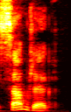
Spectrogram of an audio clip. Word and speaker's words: subject: In a similar way, subject, which is something that is being discussed or considered or studied, requires that the first syllable is stressed if it's a noun or an adjective.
